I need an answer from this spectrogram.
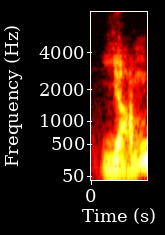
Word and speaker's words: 降: 降病不行，这里的降呢可以读成阳，也就是通那个假装的那个阳，阳病不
